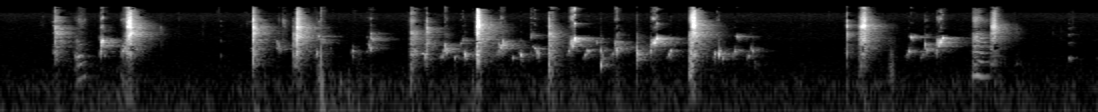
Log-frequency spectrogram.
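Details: Pair of pet parakeets talking and playing indoors: busy bursts of chirps, clicks and rapid warbling notes, separated by brief pauses of near silence, one bird dominating the chatter.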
